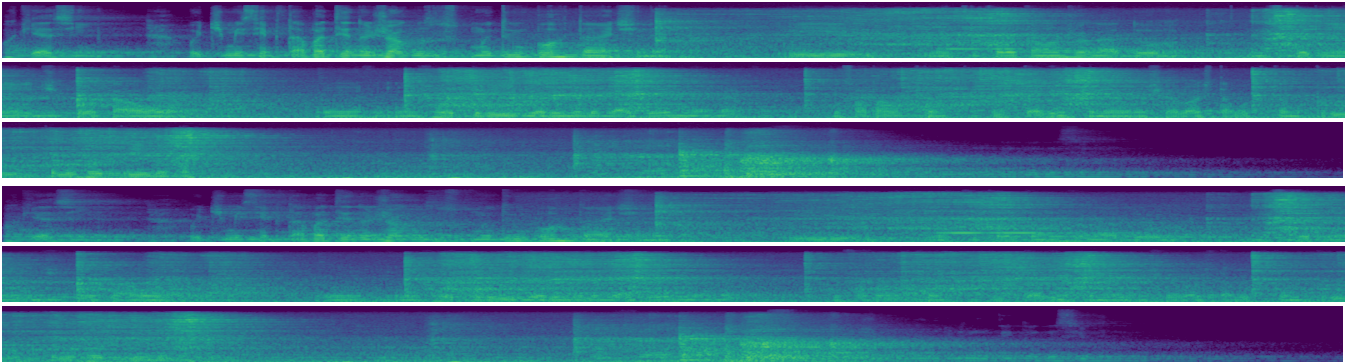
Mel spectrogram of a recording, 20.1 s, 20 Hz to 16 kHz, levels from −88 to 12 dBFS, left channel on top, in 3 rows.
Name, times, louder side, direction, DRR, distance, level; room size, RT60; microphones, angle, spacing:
voice 1, 0.0-3.3 3.6-5.9 6.2-7.7 8.3-14.4, left 3 dB, 40° left, 9 dB, 0.3 m, -25 dB
sound 1, 2.5-17.6, equal, 10° left, 0.8 m, -25 dB
voice 2, 16.3-18.9, right 3 dB, 55° right, 4 dB, 0.6 m, -35 dB
11.0 x 4.7 x 3.3 m, 2.9 s
head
